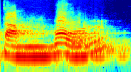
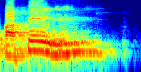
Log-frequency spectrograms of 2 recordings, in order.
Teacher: una palabra como estas es aguda la mayor fuerza de voz está al final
